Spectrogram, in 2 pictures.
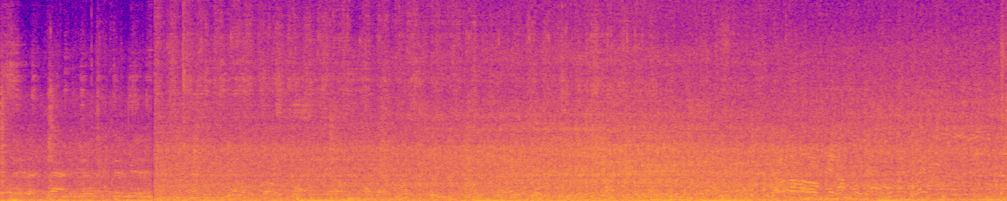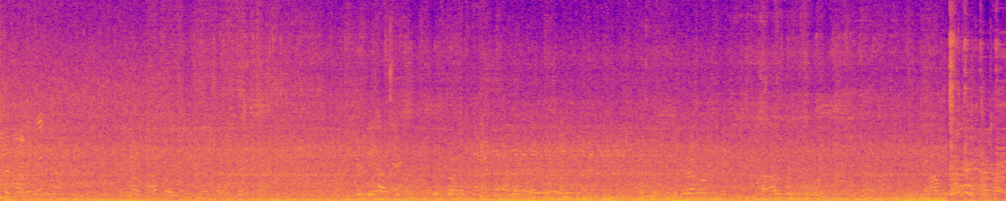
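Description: Lifted pickup truck's engine running steadily, with people talking nearby.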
